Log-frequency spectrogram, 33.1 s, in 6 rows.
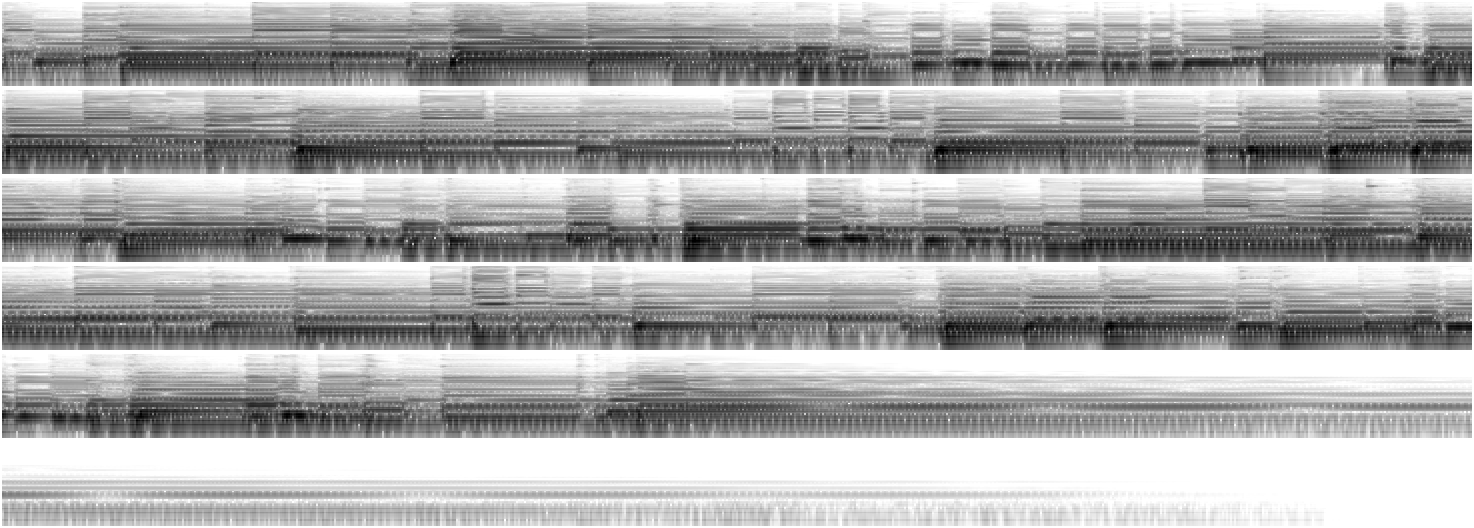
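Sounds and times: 
D-28 steel string flattop guitar of Brazilian rosewood and Adirondack spruce: 0.0 - 31.4.

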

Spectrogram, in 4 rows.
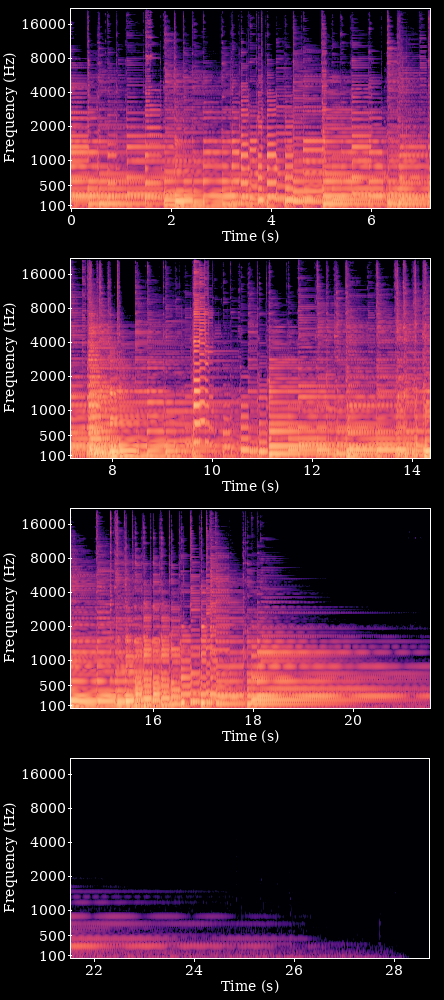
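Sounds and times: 
1992 slope shoulder dreadnought steel string flattop guitar of koa and spruce: 0.0 - 26.0.

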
